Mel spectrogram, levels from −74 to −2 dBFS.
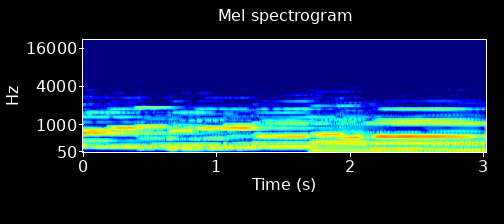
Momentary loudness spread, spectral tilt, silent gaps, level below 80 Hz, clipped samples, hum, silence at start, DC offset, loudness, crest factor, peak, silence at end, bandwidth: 6 LU; -11 dB/octave; none; -64 dBFS; under 0.1%; none; 0 s; under 0.1%; -24 LUFS; 12 dB; -10 dBFS; 0 s; 4.7 kHz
